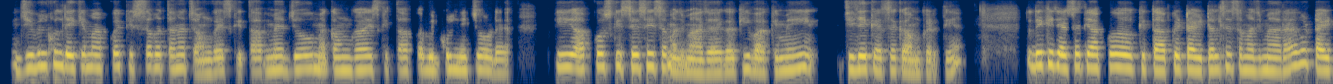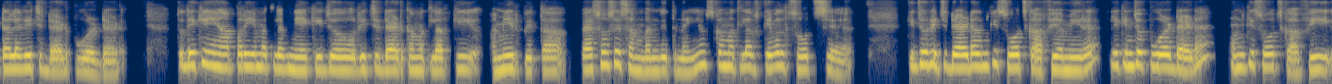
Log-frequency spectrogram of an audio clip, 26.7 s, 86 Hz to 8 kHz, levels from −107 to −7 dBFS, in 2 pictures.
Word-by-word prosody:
जी 200 Hz, +4 st, -2 dB
बिल्कुल, 230 Hz, +3 st, -1 dB
देखिए 210 Hz, 0 st, +3 dB
मैं 210 Hz, -, -2 dB
आपको 205 Hz, +2 st, -3 dB
1 220 Hz, -, -3 dB
किस्सा 210 Hz, 0 st, -4 dB
बताना 210 Hz, -1 st, -3 dB
चाहूँगा 160 Hz, -3 st, -5 dB
इस 180 Hz, 0 st, -4 dB
किताब 175 Hz, 0 st, -8 dB
में 190 Hz, -1 st, -2 dB
जो 195 Hz, +3 st, -1 dB
मैं 200 Hz, -, -2 dB
कहूँगा 185 Hz, 0 st, -2 dB
इस 195 Hz, 0 st, -4 dB
किताब 185 Hz, -2 st, -8 dB
का 195 Hz, -, -3 dB
बिल्कुल 185 Hz, +1 st, -2 dB
निचोड़ 185 Hz, -1 st, -2 dB
है 160 Hz, -, -2 dB, 0.5 s
कि 215 Hz, 0 st, +1 dB
आपको 200 Hz, +2 st, +1 dB
उस 220 Hz, -, 0 dB
किस्से 220 Hz, -1 st, +1 dB
से 225 Hz, +2 st, 0 dB
ही -, -, +1 dB
समझ 215 Hz, 0 st, -2 dB
में 170 Hz, -, -1 dB
आ 160 Hz, -, -1 dB
जाएगा 160 Hz, +2 st, -1 dB
कि 200 Hz, -, -3 dB
वाकई 175 Hz, -1 st, -3 dB
में 195 Hz, +3 st, -1 dB, 0.3 s
चीज़ें 195 Hz, 0 st, +4 dB
कैसे 180 Hz, -1 st, -3 dB
कम 175 Hz, -2 st, -3 dB
करती 160 Hz, +1 st, -9 dB
हैं। -, -, -7 dB, 0.7 s
तो 235 Hz, -, -6 dB
देखिए 235 Hz, +1 st, +3 dB
जैसा 215 Hz, 0 st, +4 dB
कि 215 Hz, -, +4 dB
आपको 210 Hz, 0 st, +4 dB
किताब 185 Hz, -3 st, +1 dB
के 200 Hz, -, +3 dB
टाइटल 190 Hz, 0 st, +2 dB
से 210 Hz, +2 st, -5 dB
समझ 190 Hz, -2 st, -2 dB
में 185 Hz, 0 st, 0 dB
आ 175 Hz, -, -1 dB
रहा 185 Hz, +3 st, -2 dB
है 230 Hz, -, +1 dB
वो 270 Hz, -, 0 dB
टाइटल 190 Hz, +2 st, +4 dB
है 195 Hz, -, +3 dB
रिच 205 Hz, 0 st, +2 dB
डैड 170 Hz, 0 st, -1 dB
पूअर 170 Hz, -2 st, 0 dB
डैड। 150 Hz, 0 st, -5 dB, 0.6 s
तो 225 Hz, -, -3 dB
देखिए 235 Hz, +2 st, +3 dB
यहाँ 215 Hz, -1 st, +1 dB
पर 220 Hz, -, +2 dB
ये 220 Hz, -, +4 dB
मतलब 205 Hz, -2 st, 0 dB
नहीं 185 Hz, -1 st, +3 dB
है 185 Hz, -, +1 dB
कि 190 Hz, +1 st, -1 dB
जो 185 Hz, -1 st, +4 dB
रिच 195 Hz, +1 st, -1 dB
डैड 185 Hz, -2 st, +2 dB
का 185 Hz, -, -1 dB
मतलब 180 Hz, -1 st, 0 dB
कि 195 Hz, -1 st, -2 dB, 0.2 s
अमीर 200 Hz, +3 st, +2 dB
पिता 180 Hz, 0 st, -2 dB, 0.3 s
पैसों 195 Hz, +5 st, +2 dB
से 255 Hz, +1 st, +2 dB
संबंधित 180 Hz, -4 st, -1 dB
नहीं 170 Hz, +3 st, -2 dB
है। 235 Hz, -, 0 dB
उसका 240 Hz, -1 st, -3 dB
मतलब 220 Hz, -1 st, 0 dB
स -, -, -10 dB
केवल 225 Hz, +2 st, +3 dB
सोच 190 Hz, -3 st, -3 dB
से 185 Hz, -3 st, -2 dB
है, 150 Hz, -2 st, -6 dB, 0.6 s
कि -, -, -2 dB
जो 245 Hz, +2 st, +5 dB
रिच 235 Hz, -1 st, +1 dB
डैड 210 Hz, +1 st, +7 dB
है 225 Hz, -, +5 dB
उनकी 225 Hz, +4 st, -1 dB
सोच 210 Hz, -3 st, +4 dB
काफ़ी 195 Hz, 0 st, +1 dB
अमीर 185 Hz, 0 st, +2 dB
है 225 Hz, -, -1 dB, 0.2 s
लेकिन 235 Hz, -1 st, +2 dB
जो 240 Hz, 0 st, +4 dB
पूअर 210 Hz, -1 st, +6 dB
डैड 185 Hz, -3 st, +3 dB
हैं 350 Hz, +7 st, -4 dB, 0.2 s
उनकी 210 Hz, +4 st, -1 dB
सोच 215 Hz, -2 st, -1 dB
काफ़ी 180 Hz, +4 st, -1 dB
195 Hz, 240 wpm, -24 LUFS, 180-215 Hz, 0.7 s, डैड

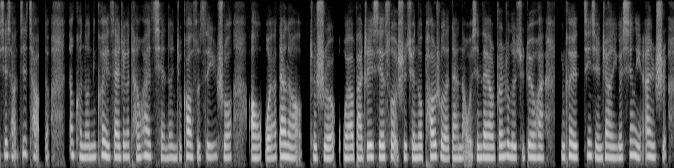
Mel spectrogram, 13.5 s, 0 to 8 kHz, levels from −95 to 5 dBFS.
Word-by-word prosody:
些 235 Hz, -, -1 dB
小 230 Hz, -2 st, -5 dB
技 260 Hz, +2 st, -4 dB
巧 -, -, -6 dB
的。 -, -, -11 dB, 0.4 s
那 240 Hz, -, -1 dB
可 220 Hz, -, -3 dB
能 200 Hz, 0 st, +1 dB
你 205 Hz, -, -1 dB
可 240 Hz, +2 st, +1 dB
以 210 Hz, -, +4 dB
在 210 Hz, -1 st, +2 dB
这 210 Hz, +1 st, -1 dB
个 210 Hz, -, -1 dB
谈 195 Hz, -2 st, -2 dB
话 225 Hz, +1 st, +1 dB
前 200 Hz, -3 st, -5 dB
呢， 200 Hz, +1 st, -2 dB
你 195 Hz, -, -3 dB
就 195 Hz, -, -7 dB
告 215 Hz, +1 st, +3 dB
诉 205 Hz, -, -5 dB
自 200 Hz, +1 st, -7 dB
己 200 Hz, +1 st, -2 dB
说： 200 Hz, -1 st, -2 dB, 0.4 s
“哦， 195 Hz, 0 st, +3 dB
我 180 Hz, 0 st, +2 dB
要 195 Hz, -, -3 dB
大 220 Hz, -1 st, +5 dB
脑 195 Hz, -2 st, 0 dB, 0.2 s
就 200 Hz, -, +1 dB
是 195 Hz, +1 st, 0 dB, 0.3 s
我 195 Hz, -, +1 dB
要 195 Hz, 0 st, +3 dB
把 190 Hz, -1 st, 0 dB
这 205 Hz, +2 st, +4 dB
些 205 Hz, 0 st, +3 dB
琐 205 Hz, -1 st, -1 dB
事 205 Hz, -, -1 dB
全 200 Hz, -1 st, 0 dB
都 195 Hz, 0 st, +3 dB
抛 215 Hz, +2 st, +3 dB
出 220 Hz, +1 st, -2 dB
我 -, -, +3 dB
的 180 Hz, -, 0 dB
大 190 Hz, 0 st, -1 dB
脑， 190 Hz, -, -2 dB
我 -, -, -4 dB
现 200 Hz, -2 st, 0 dB
在 200 Hz, -1 st, +4 dB
要 195 Hz, -1 st, +3 dB
专 205 Hz, +2 st, +1 dB
注 225 Hz, -, +1 dB
地 200 Hz, -1 st, +3 dB
去 195 Hz, 0 st, -7 dB
对 205 Hz, +1 st, +2 dB
话”， 200 Hz, -1 st, 0 dB, 0.3 s
你 200 Hz, -, 0 dB
可 225 Hz, +2 st, +2 dB
以 200 Hz, -1 st, +3 dB
进 230 Hz, -1 st, -1 dB
行 195 Hz, -4 st, 0 dB
这 210 Hz, -, 0 dB
样 200 Hz, -1 st, +2 dB
一 190 Hz, -, -1 dB
个 195 Hz, 0 st, 0 dB
心 240 Hz, +4 st, -1 dB
理 210 Hz, -3 st, +2 dB
暗 215 Hz, -1 st, +1 dB
示。 -, -, -3 dB
205 Hz, 310 characters per minute, -23 LUFS, 195-215 Hz, 0.4 s, 大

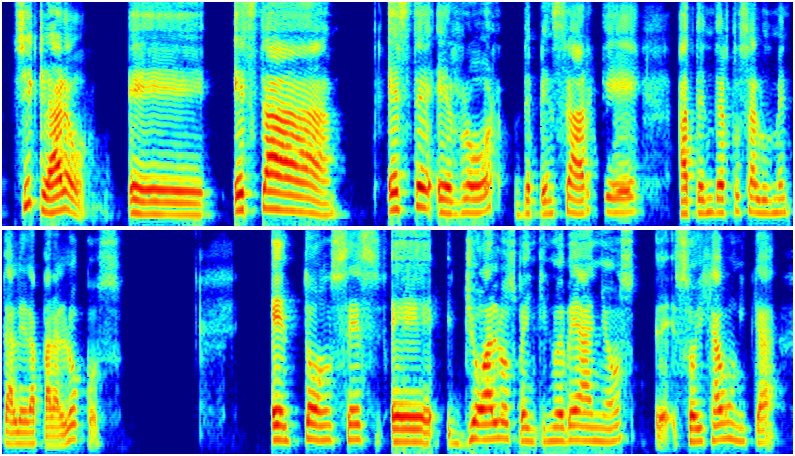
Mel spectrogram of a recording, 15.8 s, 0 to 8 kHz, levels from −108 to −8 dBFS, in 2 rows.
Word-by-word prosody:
Sí, 290 Hz, -, +1 dB
claro, 220 Hz, -4 st, +3 dB, 0.3 s
eh, 160 Hz, -3 st, +1 dB, 0.2 s
esta 210 Hz, -8 st, +4 dB, 0.4 s
este 230 Hz, +3 st, +3 dB
error 180 Hz, +2 st, -1 dB
de 165 Hz, +2 st, -6 dB
pensar 175 Hz, 0 st, -2 dB
que 95 Hz, 0 st, -4 dB, 0.3 s
atender 180 Hz, +2 st, 0 dB
tu 205 Hz, +3 st, -10 dB
salud 180 Hz, -3 st, -4 dB
mental 180 Hz, -6 st, -5 dB
era 145 Hz, 0 st, -4 dB
para 125 Hz, 0 st, -3 dB
locos. 200 Hz, +1 st, -8 dB, 1.5 s
Entonces, 195 Hz, +1 st, 0 dB
eh, 170 Hz, -1 st, +2 dB
yo 160 Hz, +10 st, +2 dB
a 205 Hz, -, +5 dB
los 210 Hz, 0 st, -2 dB
29 180 Hz, +2 st, -2 dB
años, 185 Hz, +2 st, -6 dB
eh, -, -, -5 dB
soy 175 Hz, -, -1 dB
hija 190 Hz, +3 st, -1 dB
única. 175 Hz, -6 st, -7 dB
185 Hz, 100 wpm, -23 LUFS, 170-205 Hz, 1.5 s, a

